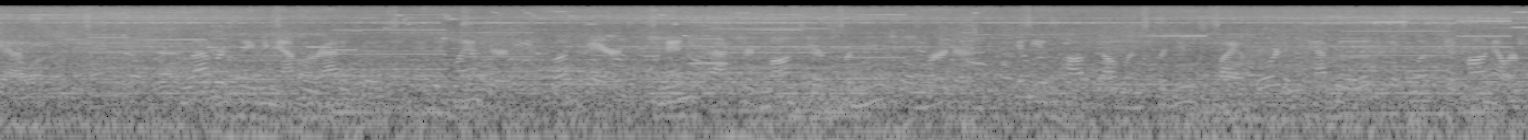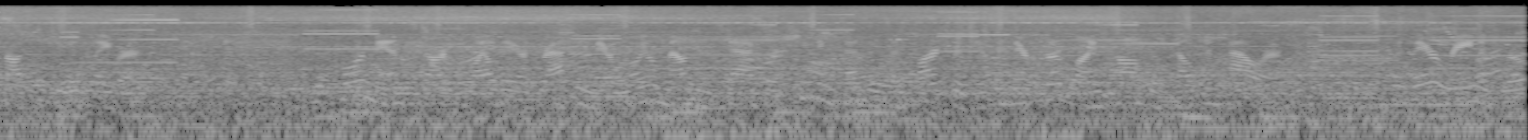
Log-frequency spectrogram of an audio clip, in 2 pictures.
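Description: Dense experimental electronic sound collage: layered synthesizer drones and noise with many short chirping pitch glides, at a steady level throughout, with indistinct voices buried in the mix.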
